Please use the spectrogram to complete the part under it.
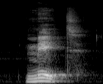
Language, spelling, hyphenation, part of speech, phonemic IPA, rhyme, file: Dutch, meet, meet, noun / verb, /meːt/, -eːt, Nl-meet.ogg
- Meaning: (noun) the finish line in a competition; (verb) inflection of meten: 1. first/second/third-person singular present indicative 2. imperative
